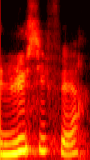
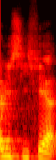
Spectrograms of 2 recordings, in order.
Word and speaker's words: Lucifer: la chose suivante, que les consonnes en position finale dans les mots en français ne se prononcent pas, sauf le L de Lucifer, le C de Lucifer, le F de Lucifer et le R de Lucifer.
